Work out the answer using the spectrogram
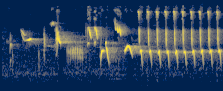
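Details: Common nightingale, a small bird singing in the middle of the night; varied whistled and chirped notes, then a fast run of about fifteen identical sharp notes repeated evenly at the end.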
